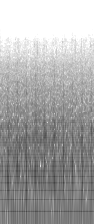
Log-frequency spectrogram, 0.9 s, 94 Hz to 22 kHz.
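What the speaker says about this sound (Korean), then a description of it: "좌우 양쪽에서 2대의 코브라 헬기가 20mm 기관총을 발사한다." A Cobra attack helicopter armed with a 20mm gun gives off a loud, steady rotor thump with rapid, evenly spaced blade slaps over an engine hum, close by and with no voices.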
